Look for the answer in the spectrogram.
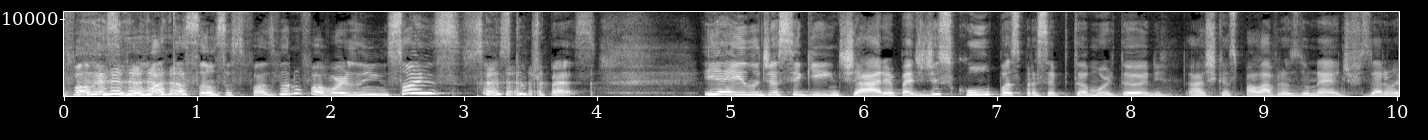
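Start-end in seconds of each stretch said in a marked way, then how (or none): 0.5-3.9 high, laughing plea for a small favour; half-laughing, hammed-up entreaty; mock pleading. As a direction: beg playfully, pitch leaping up. Jokingly acting out a parting plea.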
